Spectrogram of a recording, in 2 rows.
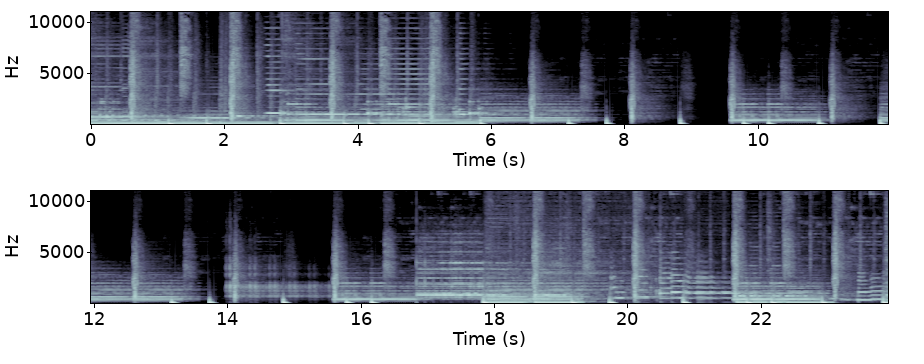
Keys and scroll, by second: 12.3-15.6 typing, 16.9 Return.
